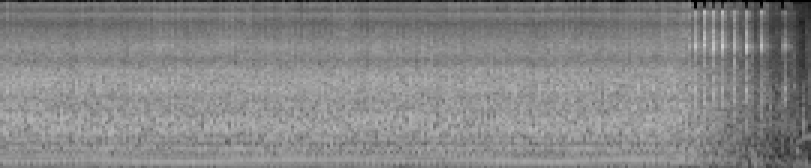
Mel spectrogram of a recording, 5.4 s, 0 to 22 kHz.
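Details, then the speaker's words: Troy-Bilt 150cc mower engine after bolt tightening and linkage fix. Starts on the first pull and runs at a steady, even drone for about four seconds, then winds down cleanly. Normal running. "and that's the first pull so this thing is good to go"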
